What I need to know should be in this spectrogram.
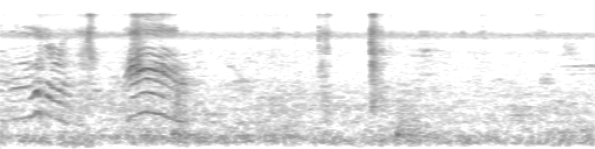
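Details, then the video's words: Domestic kitten play-fighting with its mother, giving two short rising-falling meows in the first second and a half, then quieter scuffling over steady low background hum and a couple of faint clicks. "Kitten fighting with Mom"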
